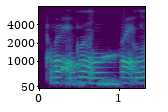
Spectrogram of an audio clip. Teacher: di ujung lidah ketemu di langit-langit atas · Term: huruf ro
